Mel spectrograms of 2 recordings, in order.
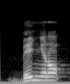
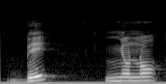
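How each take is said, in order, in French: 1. Il est prononcé rapidement, de façon naturelle. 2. Il est prononcé lentement et articulé avec soin. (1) "En prononçant rapidement comme les O B le font de façon standard" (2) "Je vais prononcer en articulant lentement"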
